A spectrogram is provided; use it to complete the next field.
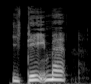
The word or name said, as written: idémand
